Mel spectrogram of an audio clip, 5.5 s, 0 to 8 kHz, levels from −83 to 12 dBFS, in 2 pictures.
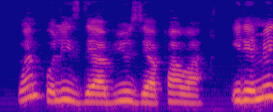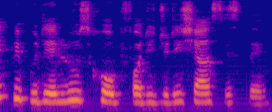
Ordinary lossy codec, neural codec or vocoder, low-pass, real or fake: none; none; none; real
